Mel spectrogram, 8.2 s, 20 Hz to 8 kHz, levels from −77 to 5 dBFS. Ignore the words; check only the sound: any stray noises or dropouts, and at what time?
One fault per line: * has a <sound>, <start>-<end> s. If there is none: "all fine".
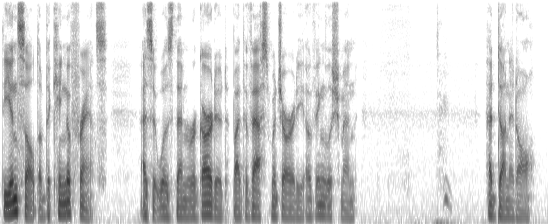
* has a breath, 5.6-7.1 s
